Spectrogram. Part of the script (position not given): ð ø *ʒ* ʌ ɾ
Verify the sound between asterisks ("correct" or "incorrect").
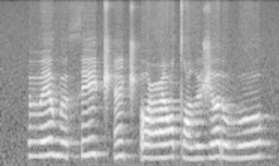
correct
